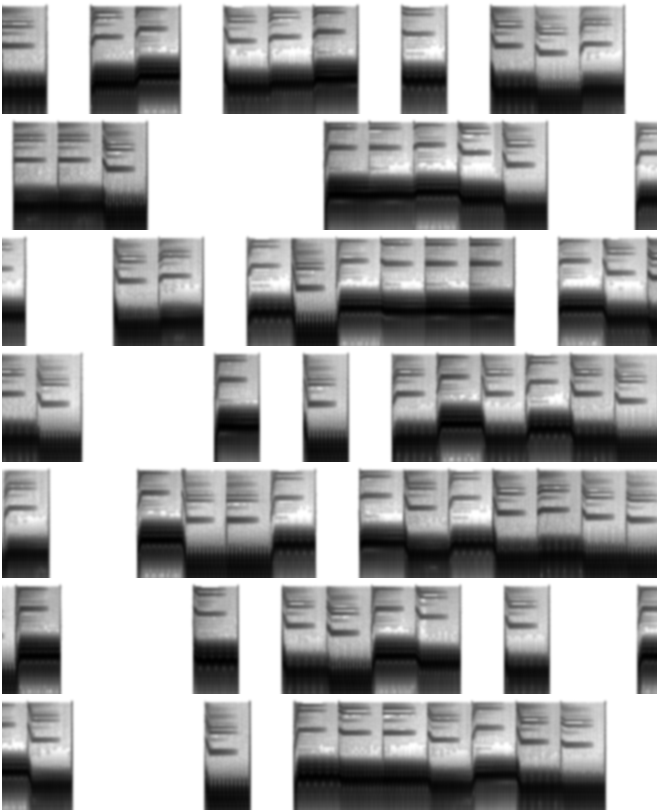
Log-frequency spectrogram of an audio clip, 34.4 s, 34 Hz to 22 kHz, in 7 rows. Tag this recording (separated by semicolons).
Arpeggiator; Arpio5; Synth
